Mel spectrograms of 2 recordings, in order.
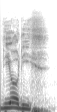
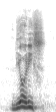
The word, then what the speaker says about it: Dioris: Sí, está eh, Pero, no es Dionis, es Dioris. Dioris. Entonces, como nadie lo entendía y todo el mundo lo pronunciaba diferente, yo lo corté y me quedé con Dios y ahora todo el mundo lo dice bien.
